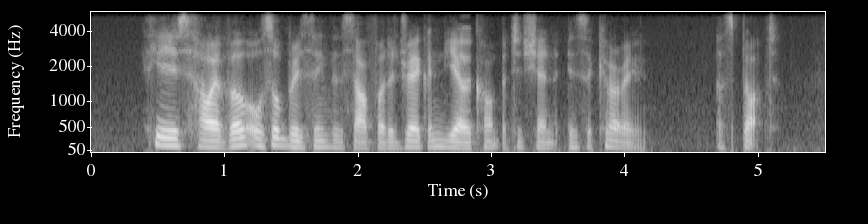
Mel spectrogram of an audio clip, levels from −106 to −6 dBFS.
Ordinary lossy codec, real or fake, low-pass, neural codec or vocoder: none; fake; 5.4 kHz; codec, 16 kHz in and 24 kHz out, 0.6 kbps, FocalCodec, streaming, 4096 codes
